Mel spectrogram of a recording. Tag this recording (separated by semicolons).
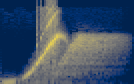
short; button; switch; ambient; synthetic; press; hi-tech; click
